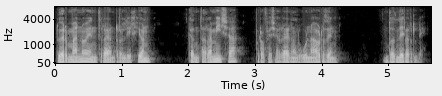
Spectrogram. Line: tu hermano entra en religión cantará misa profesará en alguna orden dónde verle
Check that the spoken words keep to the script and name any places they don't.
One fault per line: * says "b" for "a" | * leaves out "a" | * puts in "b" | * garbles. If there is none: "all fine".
all fine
